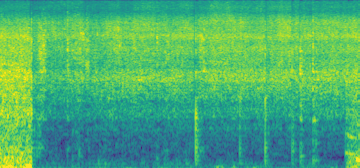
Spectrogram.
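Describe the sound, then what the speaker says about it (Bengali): Onions stirred and frying in oil in a wok give a steady, close sizzle, broken by several light scraping clicks from the stirring, with no voices. "কড়াইয়ের মধ্যে পেঁয়াজ আর তেল দিয়ে একটু ভালো করে নাড়াচাড়া দিয়ে নিব"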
